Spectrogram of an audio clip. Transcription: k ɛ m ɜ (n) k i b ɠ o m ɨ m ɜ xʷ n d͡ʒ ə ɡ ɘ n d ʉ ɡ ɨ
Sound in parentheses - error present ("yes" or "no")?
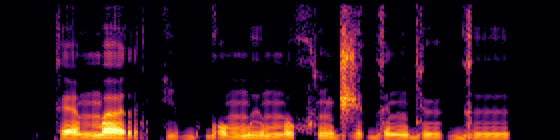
yes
